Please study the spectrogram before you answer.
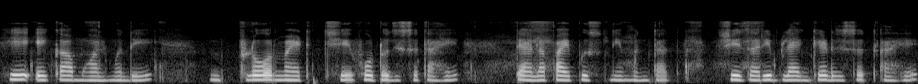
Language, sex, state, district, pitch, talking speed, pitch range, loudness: Marathi, female, Maharashtra, Pune, 205 Hz, 100 wpm, 195-210 Hz, -19 LUFS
